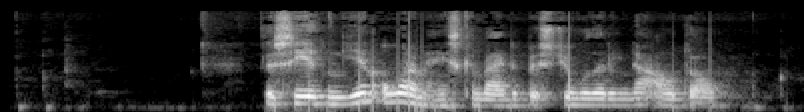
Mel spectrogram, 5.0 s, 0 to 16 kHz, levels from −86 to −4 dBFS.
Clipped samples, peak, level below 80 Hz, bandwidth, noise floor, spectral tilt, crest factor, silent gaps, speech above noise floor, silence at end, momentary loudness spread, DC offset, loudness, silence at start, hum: under 0.1%; -2 dBFS; -56 dBFS; 11.5 kHz; -67 dBFS; -3 dB/octave; 18 dB; none; 49 dB; 0.5 s; 10 LU; under 0.1%; -17 LUFS; 1.65 s; none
